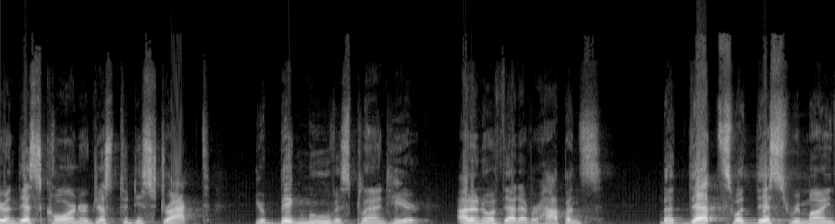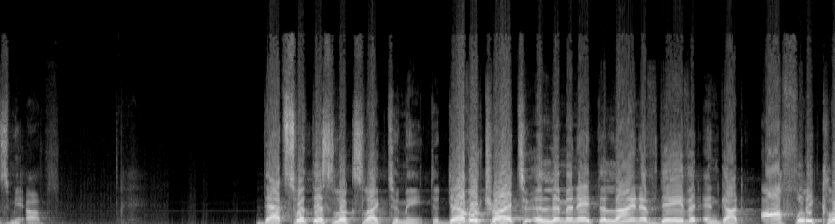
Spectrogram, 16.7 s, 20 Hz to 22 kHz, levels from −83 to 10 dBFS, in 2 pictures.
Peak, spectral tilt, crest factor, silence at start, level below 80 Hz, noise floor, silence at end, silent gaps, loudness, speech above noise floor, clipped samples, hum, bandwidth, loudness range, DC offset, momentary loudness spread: 0 dBFS; -4.5 dB/octave; 10 dB; 0 s; -44 dBFS; -62 dBFS; 0 s; none; -10 LUFS; 52 dB; 1%; none; 19 kHz; 9 LU; under 0.1%; 13 LU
